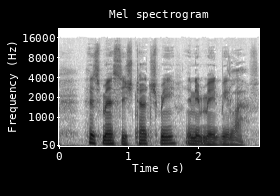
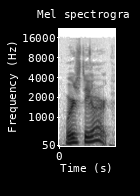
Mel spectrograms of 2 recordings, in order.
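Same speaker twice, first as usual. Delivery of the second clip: mild narrated shout; 6 semitones higher than usual. A narrator's reading. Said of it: "he shouted".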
